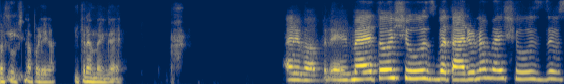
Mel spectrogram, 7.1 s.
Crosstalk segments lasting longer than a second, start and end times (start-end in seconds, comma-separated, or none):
none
